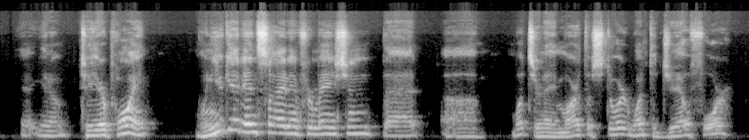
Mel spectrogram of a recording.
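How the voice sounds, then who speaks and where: Speaking with an American accent at a moderate pace, a man with a fairly high pitch and a dark, mellow tone shows very wide pitch swings and big swings in loudness. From New England (western Massachusetts). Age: 60s. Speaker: political candidate. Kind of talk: live interview.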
